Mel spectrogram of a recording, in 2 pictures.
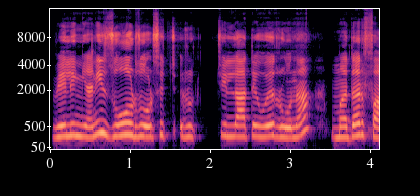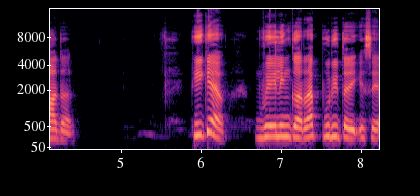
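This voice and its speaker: A woman teacher explaining a story to her students, mixing in English words and calling them "beta". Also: high voice.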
